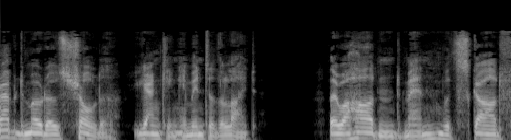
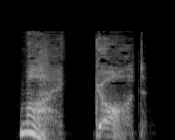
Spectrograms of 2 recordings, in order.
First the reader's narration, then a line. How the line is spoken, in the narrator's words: gasped the one holding Modo's shoulder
